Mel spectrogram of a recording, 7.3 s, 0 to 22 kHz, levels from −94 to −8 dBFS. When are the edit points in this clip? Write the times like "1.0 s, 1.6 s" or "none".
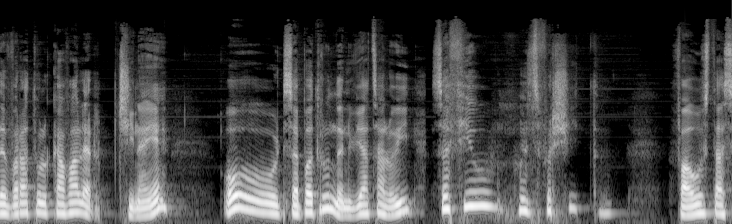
2.8 s, 4.3 s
